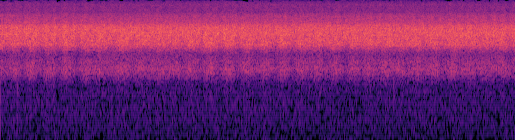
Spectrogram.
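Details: Many cicadas calling together on a summer night, producing a steady, piercing high-pitched drone with subtle fast pulses and no pauses.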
